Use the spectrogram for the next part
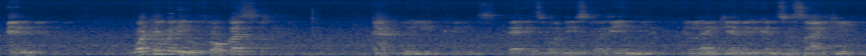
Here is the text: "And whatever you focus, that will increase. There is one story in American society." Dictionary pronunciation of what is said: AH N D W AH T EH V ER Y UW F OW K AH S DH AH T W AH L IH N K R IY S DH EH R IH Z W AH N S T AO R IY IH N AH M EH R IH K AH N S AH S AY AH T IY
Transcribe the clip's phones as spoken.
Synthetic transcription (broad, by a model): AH N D W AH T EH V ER Y UW F OW K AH S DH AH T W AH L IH K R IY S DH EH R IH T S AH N S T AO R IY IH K AH M EH R IH K AH N S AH S AY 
